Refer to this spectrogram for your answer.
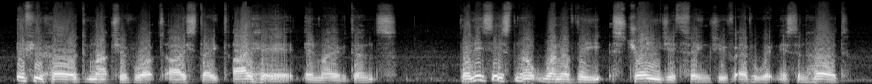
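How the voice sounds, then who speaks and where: A man at a moderate pace, very even in loudness, in dry, close sound with no echo and noticeable background noise. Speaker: video blogger. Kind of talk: scripted narration. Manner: monotone.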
